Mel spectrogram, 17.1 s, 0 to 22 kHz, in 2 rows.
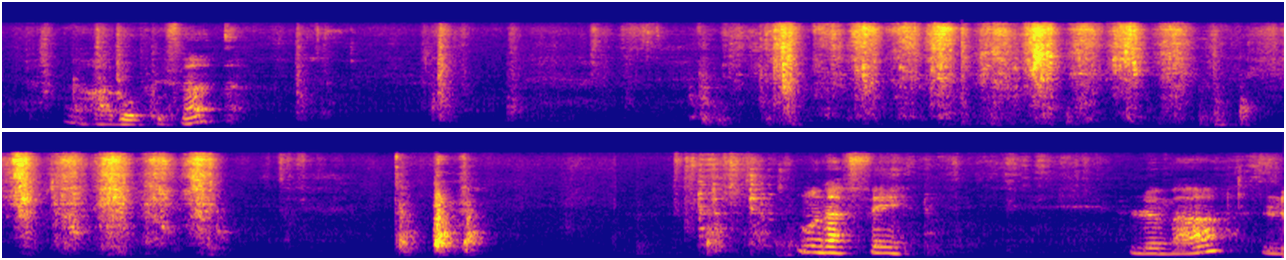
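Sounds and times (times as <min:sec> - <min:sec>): hand plane strokes on wood: 0:04.7 - 0:10.1.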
